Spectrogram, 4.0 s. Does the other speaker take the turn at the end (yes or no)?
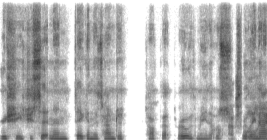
yes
